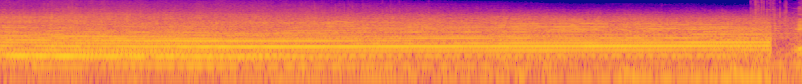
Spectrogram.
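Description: Performance car engines at speed on a race circuit: one high engine note dominates, falling slowly and evenly in pitch, and cuts off abruptly near the end.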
